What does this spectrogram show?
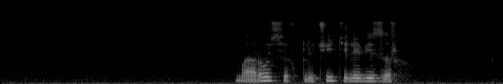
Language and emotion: Russian, neutral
